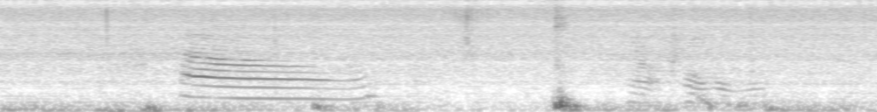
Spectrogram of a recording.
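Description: A cat gives one clear drawn-out meow, followed by a softer, shorter mew, close by over low room noise with a thump between them.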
